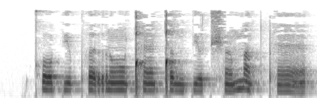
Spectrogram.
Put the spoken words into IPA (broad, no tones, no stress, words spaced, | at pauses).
kʰopʲupʰərõ ǃʰɛ̃ǃəŋpʲot͡ʃʰə̃m ãtpʰɛ̃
